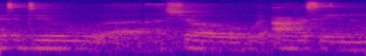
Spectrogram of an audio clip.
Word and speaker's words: Odyssey: So I pronounce it Odyssey, and some people pronounce it Odd IC, and it could be interpreted either way.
